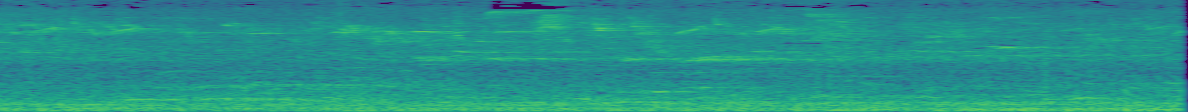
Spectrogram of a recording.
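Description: Small birds chirping on and off, many short high calls, over steady low outdoor background noise.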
